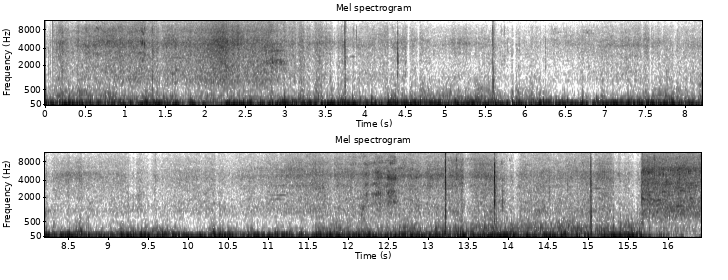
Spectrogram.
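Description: Heavy wind buffeting on the microphone throughout. Through it come a few sharp, isolated thuds of footballs being kicked and caught.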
